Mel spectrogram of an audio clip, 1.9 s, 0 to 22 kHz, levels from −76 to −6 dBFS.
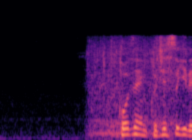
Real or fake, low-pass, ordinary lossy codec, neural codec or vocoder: real; none; none; none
